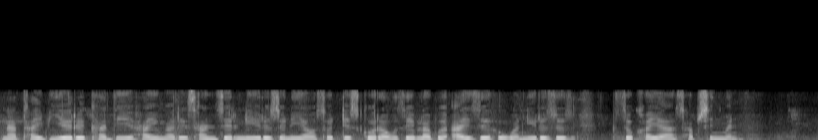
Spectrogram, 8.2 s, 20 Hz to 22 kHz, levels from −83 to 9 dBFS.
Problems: none marked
